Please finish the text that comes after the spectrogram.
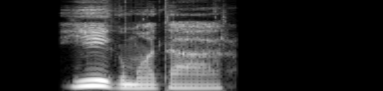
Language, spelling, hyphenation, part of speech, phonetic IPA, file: Hungarian, jégmadár, jég‧ma‧dár, noun, [ˈjeːɡmɒdaːr], Hu-jégmadár.ogg
- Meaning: 1. common kingfisher (Alcedo atthis) 2. kingfisher (any member of family Alcedinidae)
